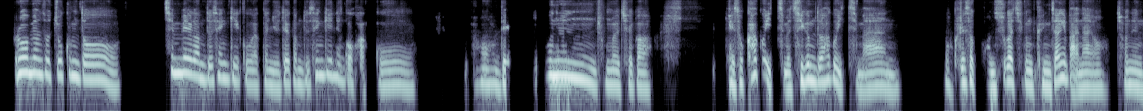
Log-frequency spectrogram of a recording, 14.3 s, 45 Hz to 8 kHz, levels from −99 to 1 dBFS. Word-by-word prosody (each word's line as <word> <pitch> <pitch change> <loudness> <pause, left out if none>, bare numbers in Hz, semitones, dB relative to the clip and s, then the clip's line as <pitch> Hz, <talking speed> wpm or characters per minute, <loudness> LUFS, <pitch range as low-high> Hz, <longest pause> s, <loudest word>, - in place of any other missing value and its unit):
그러면서 260 -1 +5
쪼끔 235 0 0
더 195 -8 0 0.6
친밀감도 250 -9 +3
생기고 185 -7 -3
약간 150 +1 -5
유대감도 155 +2 -3
생기는 235 0 -2
거 - - -2
같고 145 -1 -7 0.8
어 160 -1 -4
네 155 - +1 0.3
이거는 225 -8 +4
정말 150 -1 -3
제가 135 -1 -3 0.9
계속하고 165 - +1
있지만 130 -1 0
지금도 180 +4 +3
하고 190 0 0
있지만 130 -1 -3 0.6
어 155 - -8
그래서 165 -1 +1
권수가 140 +6 +2
지금 155 -2 -1
굉장히 170 +8 +3
많아요. 135 -5 -1
저는 145 -3 -2
165 Hz, 280 characters per minute, -21 LUFS, 140-210 Hz, 0.9 s, 그러면서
